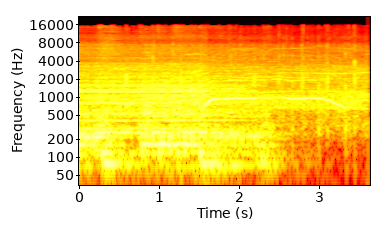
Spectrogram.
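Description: Loud music plays through large loudspeakers.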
